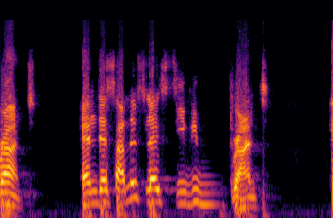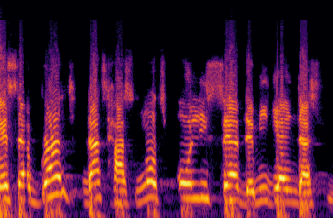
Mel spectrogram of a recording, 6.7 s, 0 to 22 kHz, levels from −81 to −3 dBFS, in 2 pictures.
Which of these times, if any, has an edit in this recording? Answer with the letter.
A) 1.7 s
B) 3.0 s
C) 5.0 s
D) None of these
D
